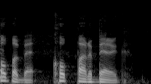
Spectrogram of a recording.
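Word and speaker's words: Kopparberg: Copaberry, and there's an Irish one. Yeah, Copaberry, exactly. How you say it? – Copaberg. Exactly. You've been there.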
